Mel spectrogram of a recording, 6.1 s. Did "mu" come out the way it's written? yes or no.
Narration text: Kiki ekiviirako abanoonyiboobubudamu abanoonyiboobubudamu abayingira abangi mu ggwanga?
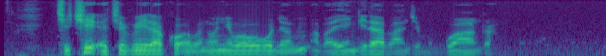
yes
